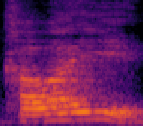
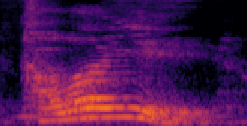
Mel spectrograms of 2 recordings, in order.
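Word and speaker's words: かわいい: But in in Japanese kawawaii is has four four moras four be careful because you you see yes uh number of hidana equals to the number of moas. So it is very important to pronounce E as two.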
